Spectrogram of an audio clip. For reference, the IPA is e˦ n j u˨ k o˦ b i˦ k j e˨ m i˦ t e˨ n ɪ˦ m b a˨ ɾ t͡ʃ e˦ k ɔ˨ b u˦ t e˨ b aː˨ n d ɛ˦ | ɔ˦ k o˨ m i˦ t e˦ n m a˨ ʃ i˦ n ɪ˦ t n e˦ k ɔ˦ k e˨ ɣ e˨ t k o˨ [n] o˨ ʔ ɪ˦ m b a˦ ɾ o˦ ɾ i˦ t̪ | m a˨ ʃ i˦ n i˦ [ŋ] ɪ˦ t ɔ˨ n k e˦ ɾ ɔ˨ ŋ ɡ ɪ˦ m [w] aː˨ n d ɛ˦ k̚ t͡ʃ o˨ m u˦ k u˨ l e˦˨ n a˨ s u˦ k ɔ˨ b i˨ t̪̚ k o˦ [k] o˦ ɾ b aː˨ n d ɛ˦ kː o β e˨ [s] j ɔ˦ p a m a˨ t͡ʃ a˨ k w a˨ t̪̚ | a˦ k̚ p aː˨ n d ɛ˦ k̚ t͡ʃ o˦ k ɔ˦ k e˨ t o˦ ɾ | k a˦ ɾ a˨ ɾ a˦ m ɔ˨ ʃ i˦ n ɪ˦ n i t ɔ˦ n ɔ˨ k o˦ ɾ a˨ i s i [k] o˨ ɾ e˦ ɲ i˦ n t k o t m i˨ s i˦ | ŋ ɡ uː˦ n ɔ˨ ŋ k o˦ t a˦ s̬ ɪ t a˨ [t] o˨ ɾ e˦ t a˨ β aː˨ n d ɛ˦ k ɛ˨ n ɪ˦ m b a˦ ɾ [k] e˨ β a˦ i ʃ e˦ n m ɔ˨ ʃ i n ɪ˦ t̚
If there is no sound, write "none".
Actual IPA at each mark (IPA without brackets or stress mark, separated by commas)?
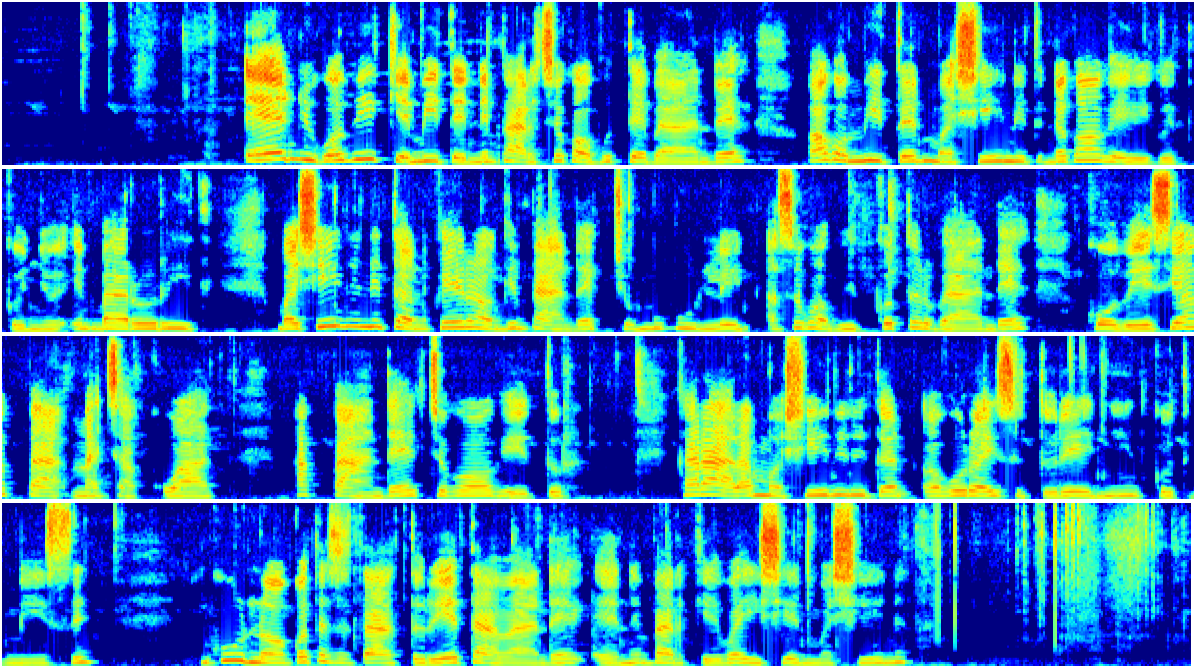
ɲ, n, b, t, s, t, t, k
